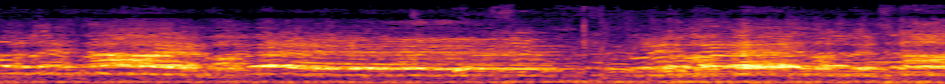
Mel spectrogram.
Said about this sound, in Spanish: Seguidores del Barça gritan: ¿dónde está Kylian Mbappé?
